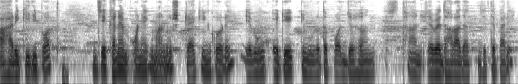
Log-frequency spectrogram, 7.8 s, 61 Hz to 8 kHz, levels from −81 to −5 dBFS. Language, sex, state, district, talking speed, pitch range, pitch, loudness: Bengali, male, West Bengal, Cooch Behar, 140 wpm, 105-115 Hz, 110 Hz, -20 LUFS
